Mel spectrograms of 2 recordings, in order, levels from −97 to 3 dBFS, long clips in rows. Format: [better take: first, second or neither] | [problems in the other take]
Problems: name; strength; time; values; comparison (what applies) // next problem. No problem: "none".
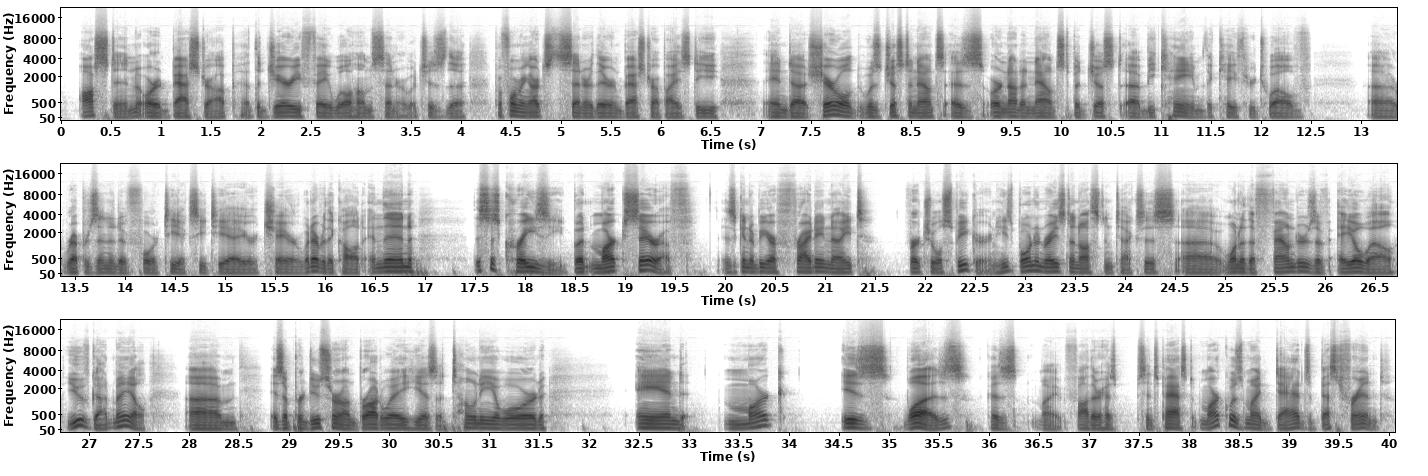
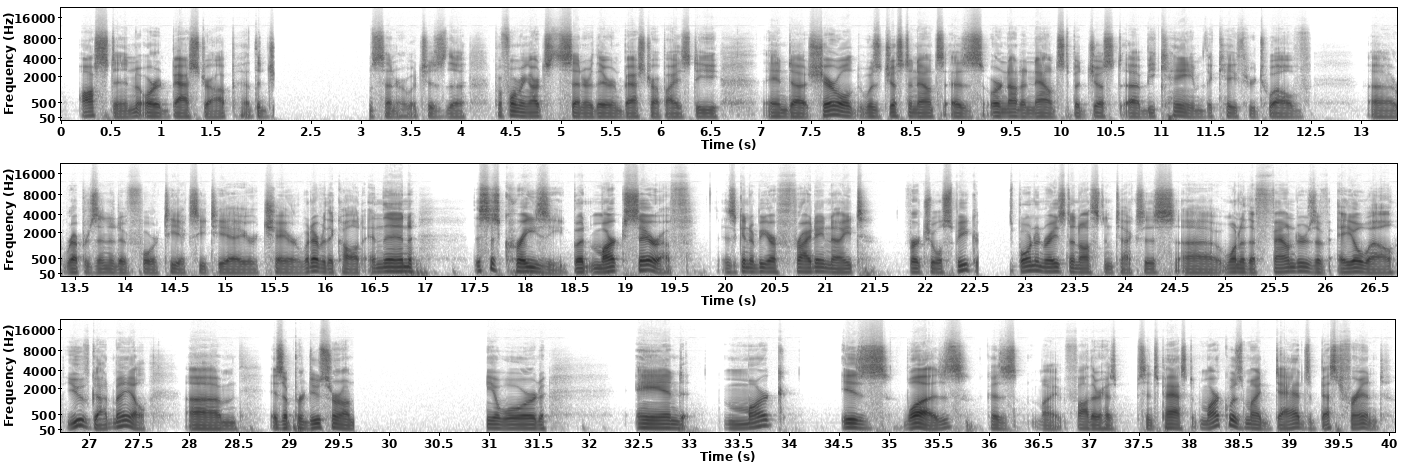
first | audio cutting out; at 2 s for 1 s, at 23 s and at 30 s for 1.5 s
